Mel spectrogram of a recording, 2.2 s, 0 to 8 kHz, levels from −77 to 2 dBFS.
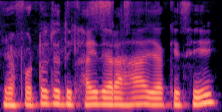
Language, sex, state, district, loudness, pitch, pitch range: Hindi, male, Bihar, Patna, -15 LUFS, 135 Hz, 130-140 Hz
